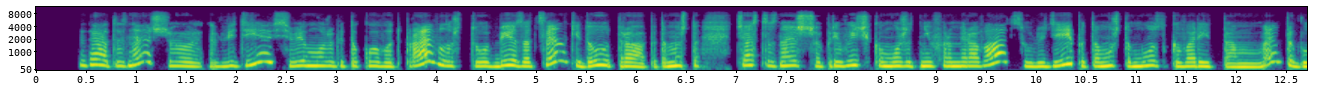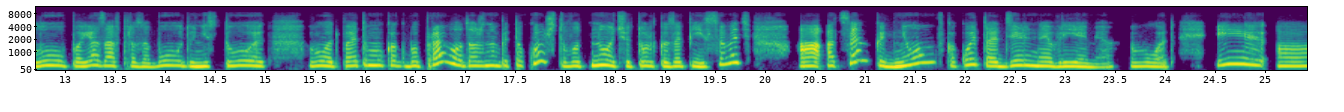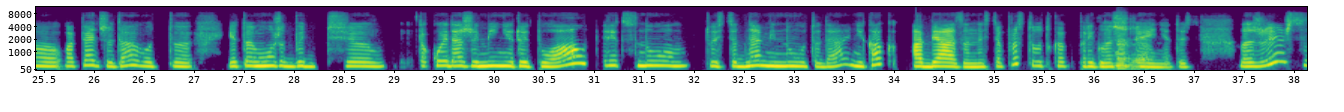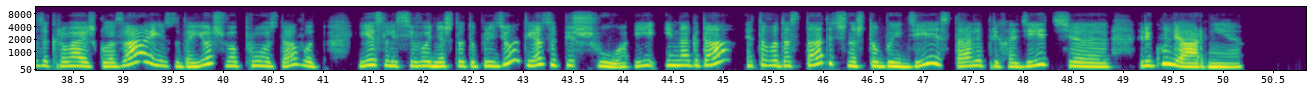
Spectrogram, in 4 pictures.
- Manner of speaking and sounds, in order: none
- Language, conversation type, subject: Russian, advice, Как мне выработать привычку ежедневно записывать идеи?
